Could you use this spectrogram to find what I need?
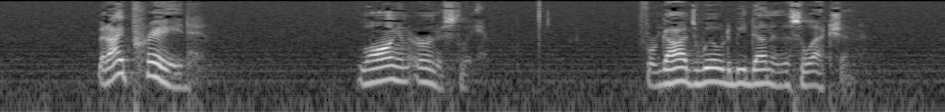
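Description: An elderly man speaks calmly in short phrases, close to the microphone.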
